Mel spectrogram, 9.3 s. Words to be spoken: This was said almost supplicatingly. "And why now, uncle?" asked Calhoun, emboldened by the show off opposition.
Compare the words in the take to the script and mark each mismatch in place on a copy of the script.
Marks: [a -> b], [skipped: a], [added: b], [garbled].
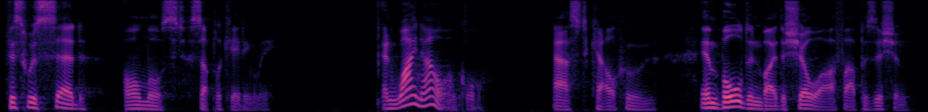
This was said almost supplicatingly. "And why now, uncle?" asked Calhoun, emboldened by the show off opposition.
